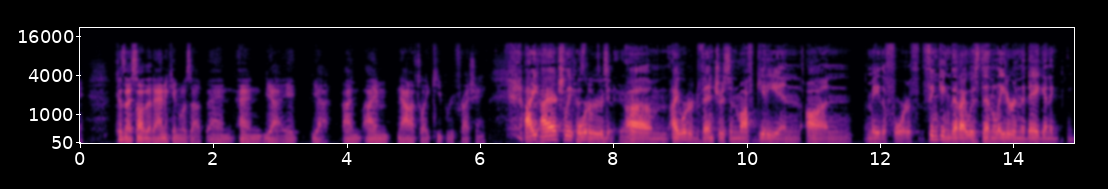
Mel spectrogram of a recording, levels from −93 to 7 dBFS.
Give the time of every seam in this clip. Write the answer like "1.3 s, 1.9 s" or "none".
4.8 s, 11.8 s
